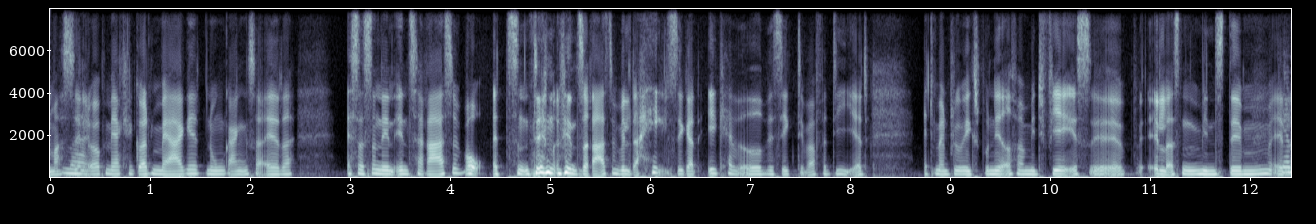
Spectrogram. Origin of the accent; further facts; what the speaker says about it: North Denmark Region, Denmark; når jeg siger mand, så mener jeg mig, jeg er jo nordjyde.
